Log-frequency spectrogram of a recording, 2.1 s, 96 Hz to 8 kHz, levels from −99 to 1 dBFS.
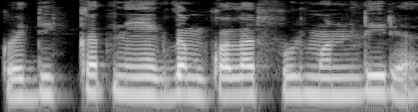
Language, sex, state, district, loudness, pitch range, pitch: Hindi, male, Uttar Pradesh, Deoria, -17 LUFS, 190-200 Hz, 195 Hz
